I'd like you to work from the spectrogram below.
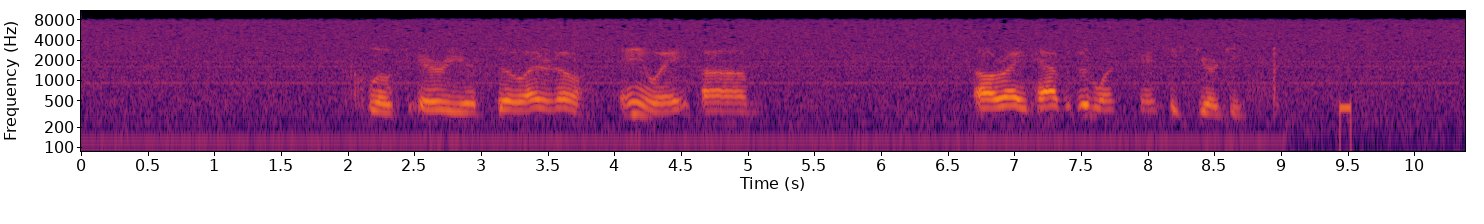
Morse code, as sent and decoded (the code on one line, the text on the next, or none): none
